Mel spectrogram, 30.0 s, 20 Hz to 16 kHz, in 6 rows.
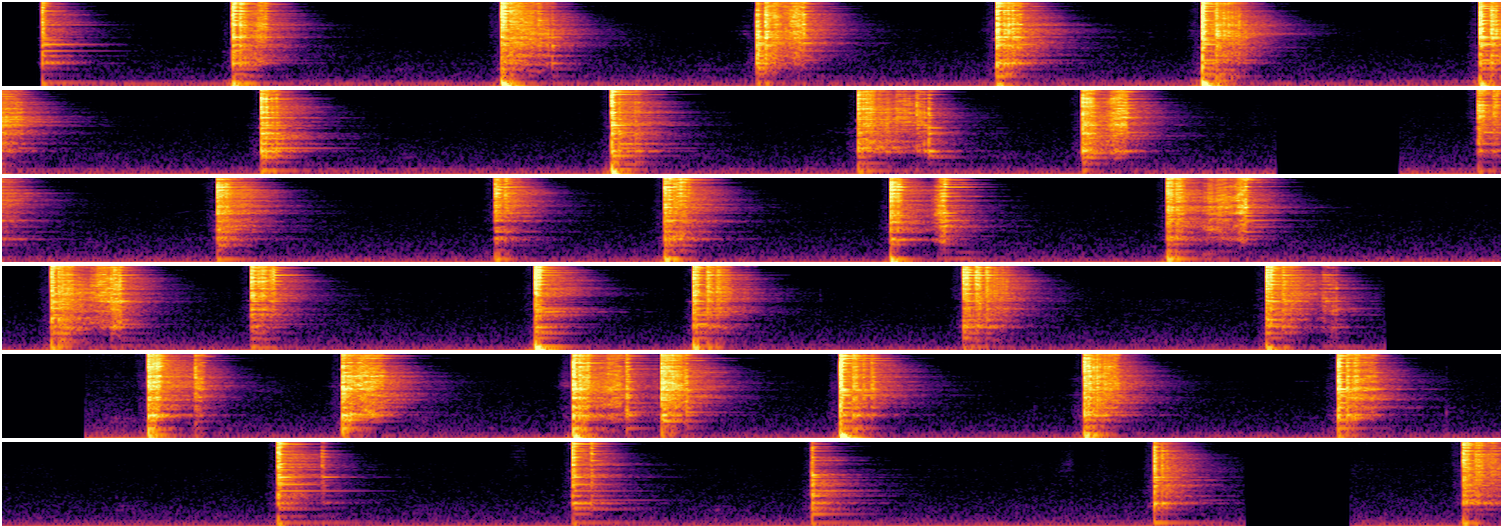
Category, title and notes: Sound effects > Objects / House appliances
fencing sword knife hits Heavens feel inspired 11072025
sound recordings of carving knife hitting against bread knife. 1st batch is original 2nd slight slow speed 3rd and final batch, EQ filtered.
